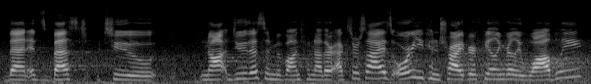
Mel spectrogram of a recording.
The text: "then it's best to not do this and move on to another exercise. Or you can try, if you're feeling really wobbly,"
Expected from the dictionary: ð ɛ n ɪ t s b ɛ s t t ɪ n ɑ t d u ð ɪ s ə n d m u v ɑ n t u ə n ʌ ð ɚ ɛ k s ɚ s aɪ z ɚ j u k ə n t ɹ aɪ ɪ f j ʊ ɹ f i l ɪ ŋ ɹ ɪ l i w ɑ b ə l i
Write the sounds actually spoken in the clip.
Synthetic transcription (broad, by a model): ð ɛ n ɪ t s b ɛ s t t ɪ n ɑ t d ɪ ð ɪ s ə n m u v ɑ n t u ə n ʌ ð ɚ ɛ k s ɚ s aɪ z ɚ j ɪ k ə n t ɹ aɪ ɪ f j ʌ ɹ f i l ɪ ŋ ɹ ɪ l i w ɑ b l i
